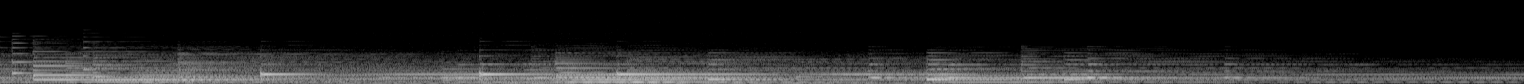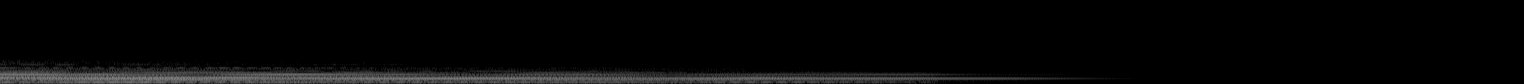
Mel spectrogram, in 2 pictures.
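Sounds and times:
piano noise: 0.0 - 19.2.

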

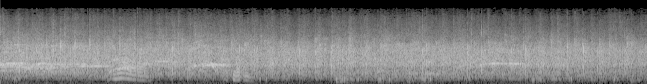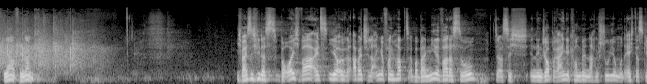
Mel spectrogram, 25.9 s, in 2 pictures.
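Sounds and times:
audience applause: 0.0 - 14.8
speech: 4.6 - 5.2, 13.0 - 13.8, 17.7 - 25.8.

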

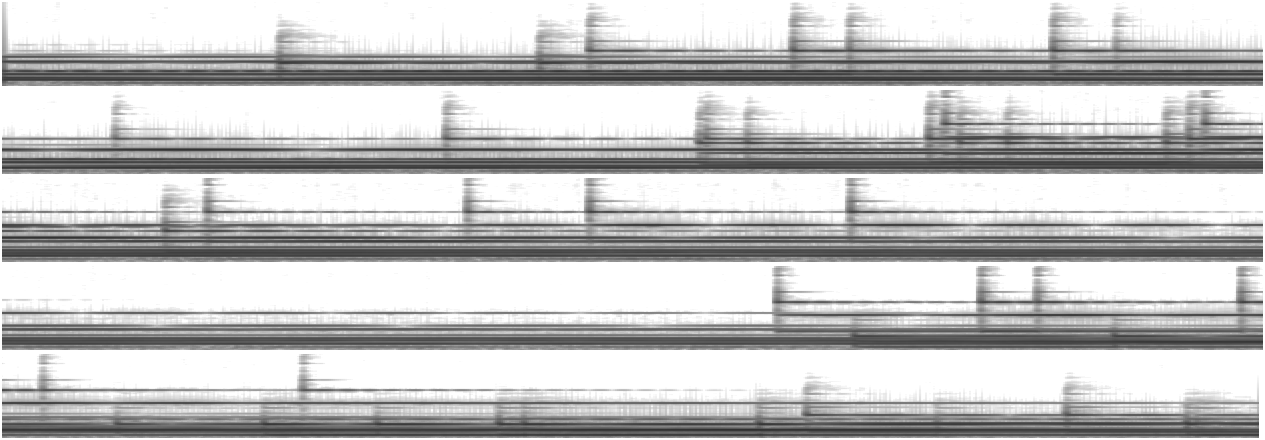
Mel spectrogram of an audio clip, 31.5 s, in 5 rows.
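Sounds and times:
bells playing a pentatonic melody: 0.0 - 31.4.

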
